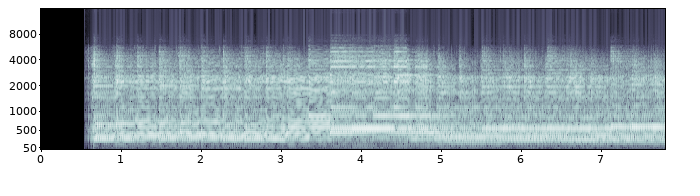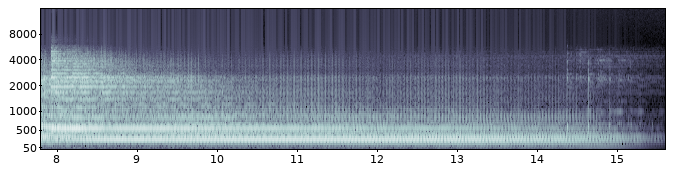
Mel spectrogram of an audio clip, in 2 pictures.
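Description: Fender Jazzmaster electric guitar through a Boss SD-1W Super OverDrive, a delay and a Fairfield Circuitry Accountant compressor into a Fender Princeton Reverb amp, with the compressor last in the chain after the overdrive and delay. Overdriven chords ring out with delay repeats and change a few times, then are let ring and fade away near the end.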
